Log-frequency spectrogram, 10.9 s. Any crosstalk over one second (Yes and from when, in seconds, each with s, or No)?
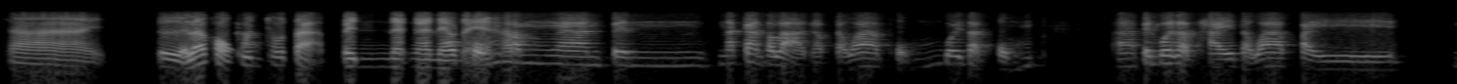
No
